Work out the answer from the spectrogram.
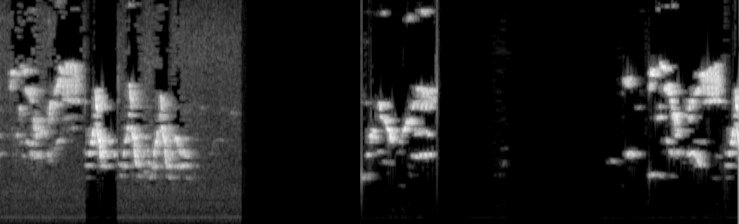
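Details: Gray-cheeked thrush singing: thin, high, buzzy-fluty phrases that spiral downward, given in bursts separated by pauses of a few seconds, over a faint low steady hum during the first phrase.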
